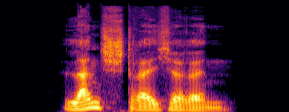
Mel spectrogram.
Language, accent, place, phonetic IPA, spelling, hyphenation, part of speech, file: German, Germany, Berlin, [ˈlantˌʃtʁaɪ̯çəʁɪn], Landstreicherin, Land‧strei‧che‧rin, noun, De-Landstreicherin.ogg
- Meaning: female equivalent of Landstreicher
